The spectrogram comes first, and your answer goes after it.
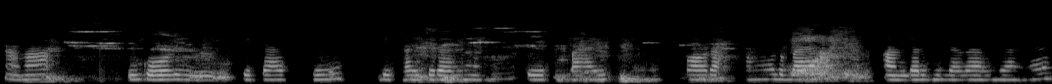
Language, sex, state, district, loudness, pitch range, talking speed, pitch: Hindi, female, Bihar, East Champaran, -31 LUFS, 215-225 Hz, 105 wpm, 220 Hz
